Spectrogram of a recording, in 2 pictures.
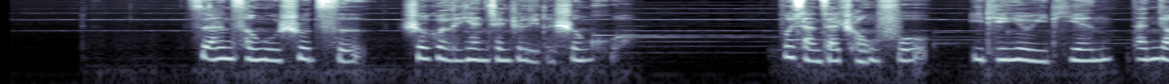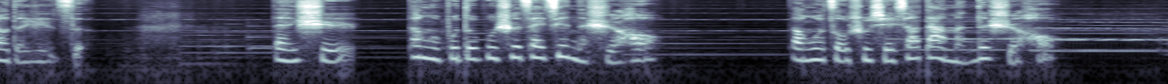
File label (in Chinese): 女 伤感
